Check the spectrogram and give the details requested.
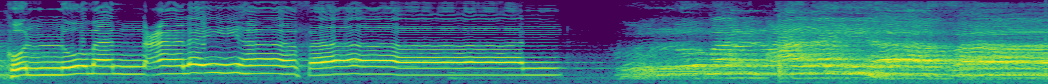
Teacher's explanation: Jadi kaf itu harus keluar hamasnya karena bersamanya sifatnya itu pasti mengalir.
